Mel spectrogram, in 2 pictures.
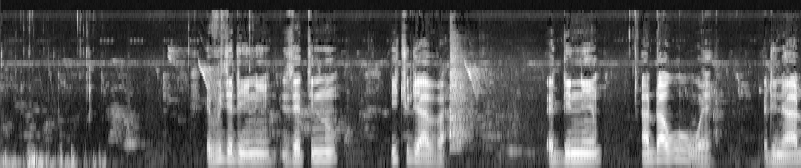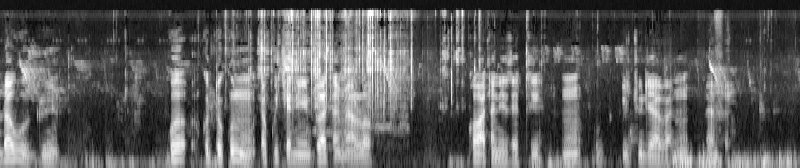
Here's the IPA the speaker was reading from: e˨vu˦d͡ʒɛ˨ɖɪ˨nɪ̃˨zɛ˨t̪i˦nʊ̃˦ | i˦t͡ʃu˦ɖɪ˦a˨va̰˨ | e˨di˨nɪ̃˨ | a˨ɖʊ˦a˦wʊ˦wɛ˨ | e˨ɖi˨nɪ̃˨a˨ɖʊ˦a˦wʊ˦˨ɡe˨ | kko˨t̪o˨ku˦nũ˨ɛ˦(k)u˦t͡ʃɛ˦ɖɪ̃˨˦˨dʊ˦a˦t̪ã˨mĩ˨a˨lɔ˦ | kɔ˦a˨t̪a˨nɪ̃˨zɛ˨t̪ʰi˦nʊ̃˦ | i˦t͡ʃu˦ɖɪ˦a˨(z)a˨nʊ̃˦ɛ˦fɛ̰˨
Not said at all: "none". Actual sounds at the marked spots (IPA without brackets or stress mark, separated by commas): k, v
